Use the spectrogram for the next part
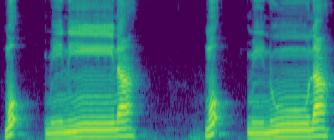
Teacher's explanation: مؤمنی جو نی ہے یہاں پر یا مدہ ہے، اور مؤمنو، نو جو ہے یہاں واو مدہ ہے۔ ایک طرف یا مدہ ہے اور دوسری طرف واو مدہ ہے، تو یا مدہ کو بھی کھینچنا ہے اور واو مدہ کو بھی کھینچنا ہے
